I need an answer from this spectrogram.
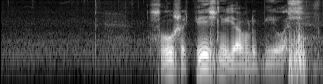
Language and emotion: Russian, sad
